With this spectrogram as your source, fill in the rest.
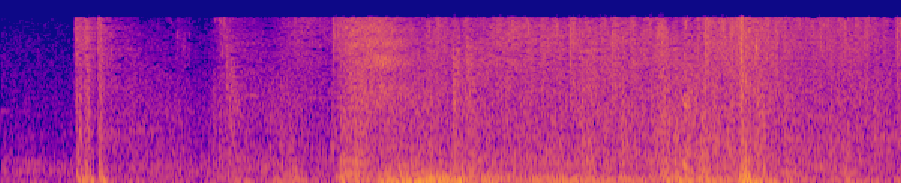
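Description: Gunfire rattles in a Destiny Crucible match, several sharp shots cracking out over a dense, continuous backdrop of battle noise, with one loud report near the start and another toward the end.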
